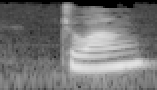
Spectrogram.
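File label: "zhuang2", Mandarin Chinese pinyin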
